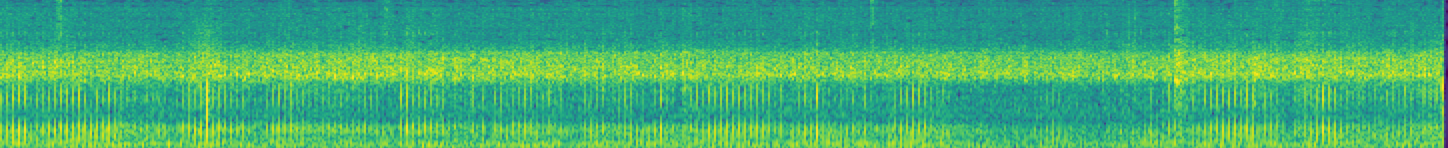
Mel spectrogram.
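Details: Domestic cat dozing off while cuddling its owner's arm in Ashland, Oregon, being gently petted; a faint, even, low purr runs throughout, with occasional soft clicks and a quiet indoor hum.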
